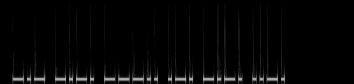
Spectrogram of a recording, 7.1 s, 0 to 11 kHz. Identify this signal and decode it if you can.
Morse code, heard as a keyed tone, about 17 wpm, 700 Hz. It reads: KC8RCF
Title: USA Callsign DE Callsign - 6 Characters - 17wpm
